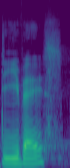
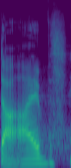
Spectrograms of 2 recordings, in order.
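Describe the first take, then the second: First: It is pronounced with a Latin pronunciation. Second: It is pronounced like the English word dives. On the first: "In Latin, you would pronounce it Dives" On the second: "It looks like the word dives in English"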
